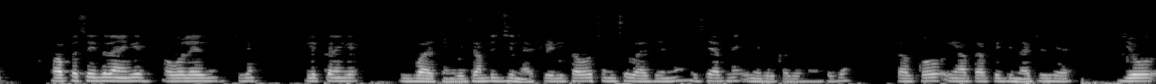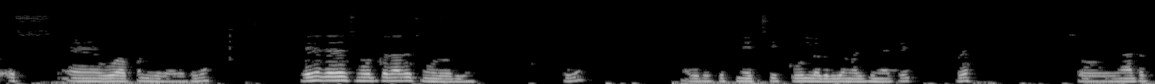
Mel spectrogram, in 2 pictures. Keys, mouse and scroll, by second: 6.9 click, 7.9 middle click, 8.6 click, 9.3 middle click, 9.9 click, 10.5-11.2 scroll down 4, 11.2 KP_1, 11.8-12.7 scroll up 2, 12.2 shift+middle click, 12.7-14.1 drag, 14.1 shift+middle click, 14.2-15.0 scroll up 3, 14.5 shift+middle click, 15.0-16.1 drag, 16.1 scroll down 3, 16.2 middle click, 16.8 scroll up 1, 17.2 click, 17.6 middle click, 18.1 click, 18.9 middle click, 19.1-19.6 scroll down 2, 19.6 click, 20.1 scroll down 2, 20.4 middle click, 20.7-21.2 scroll down 2, 21.2-22.4 middle drag, 22.4-22.9 scroll up 2, 22.9 click.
